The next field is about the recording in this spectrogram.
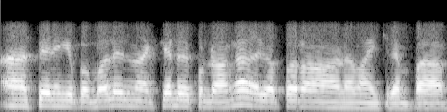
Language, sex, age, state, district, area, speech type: Tamil, male, 30-45, Tamil Nadu, Ariyalur, rural, conversation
